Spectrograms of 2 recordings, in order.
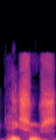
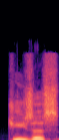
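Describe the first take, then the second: First: The name is pronounced with Spanish sounds. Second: The name is pronounced with English sounds. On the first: "in in Spanish" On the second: "into English"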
